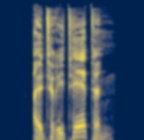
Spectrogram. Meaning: plural of Alterität
- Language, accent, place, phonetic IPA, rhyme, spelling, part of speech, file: German, Germany, Berlin, [ˌaltəʁiˈtɛːtn̩], -ɛːtn̩, Alteritäten, noun, De-Alteritäten.ogg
